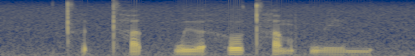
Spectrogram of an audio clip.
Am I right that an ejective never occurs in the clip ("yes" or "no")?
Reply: yes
